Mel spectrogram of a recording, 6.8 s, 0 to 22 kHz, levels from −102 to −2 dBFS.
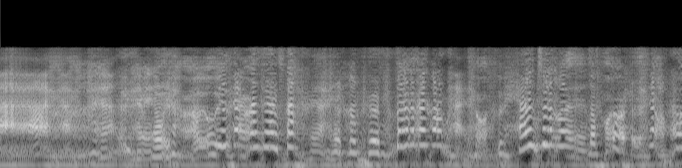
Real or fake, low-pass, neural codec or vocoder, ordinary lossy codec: fake; none; codec, 16 kHz, 0.5 kbps, FreqCodec, larger model; none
